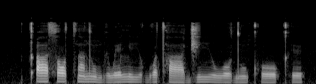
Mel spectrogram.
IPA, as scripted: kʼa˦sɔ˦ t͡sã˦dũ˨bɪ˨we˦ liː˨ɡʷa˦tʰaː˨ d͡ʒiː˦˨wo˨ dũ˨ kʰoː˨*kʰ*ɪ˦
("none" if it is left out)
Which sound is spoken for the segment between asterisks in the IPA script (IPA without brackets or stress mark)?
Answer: kʰ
